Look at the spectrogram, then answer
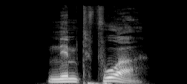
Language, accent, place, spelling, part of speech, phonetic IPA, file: German, Germany, Berlin, nimmt vor, verb, [ˌnɪmt ˈfoːɐ̯], De-nimmt vor.ogg
- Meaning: third-person singular present of vornehmen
